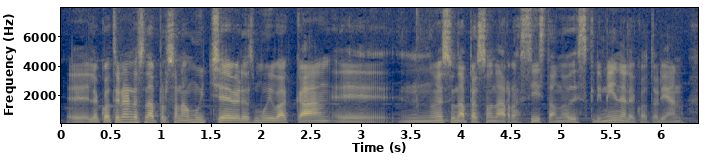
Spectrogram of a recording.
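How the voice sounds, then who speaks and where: A man with an Ecuadorian Spanish accent leading an informal online Bible study in a colloquial, halting way full of filler words. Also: medium pitch, vocal fry, a little mellow. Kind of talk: informal Bible study talk, verse-by-verse commentary. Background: background music.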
